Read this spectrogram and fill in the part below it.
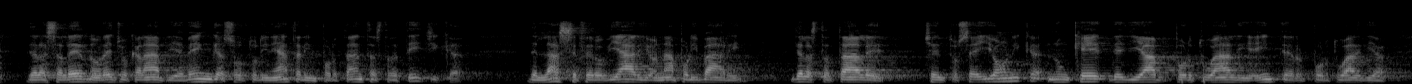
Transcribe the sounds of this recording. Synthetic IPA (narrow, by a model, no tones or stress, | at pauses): d̪elasalɛrnoɾɛd͡ʒokalaːbɾjaevɛŋɡasot̪ːolineaːt̪alimport̪ant̪sast̪ɾat̪ɛːd͡ʒika | d̪elːasːeferːovjaːɾjonapolibaːɾi | d̪elast̪at̪aːlet͡ʃɛnt̪osɛjɔnikanuŋked̪eʎːiabport̪uaːlieint̪erport̪uaːlid̪ia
